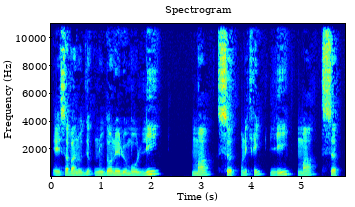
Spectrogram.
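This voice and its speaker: A man teaching an early reading lesson. He stretches words out slowly, repeats them, and asks himself questions as he works through examples for young learners. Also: medium pitch, animated, mellow.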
